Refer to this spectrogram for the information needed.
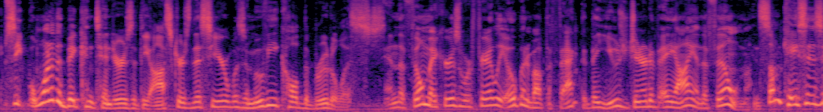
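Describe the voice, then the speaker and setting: A man narrates a scripted piece in a fairly high voice with lively swings of pitch. He drops wry, sarcastic asides between the facts. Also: breathy edge. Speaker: video essay narrator.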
